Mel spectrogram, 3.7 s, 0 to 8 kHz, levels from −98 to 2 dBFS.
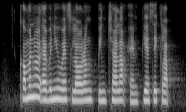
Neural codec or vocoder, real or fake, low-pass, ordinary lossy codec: none; real; 7.2 kHz; Opus, 32 kbps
